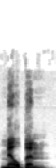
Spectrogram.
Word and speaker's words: Melbourne: But you're still pronouncing the R in Melbourne. – Melbourne. – Melbourne. – It's like a bun.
